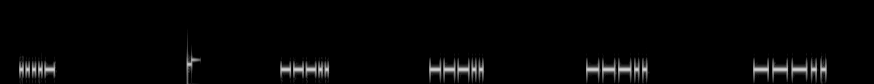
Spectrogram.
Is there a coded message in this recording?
Yes: Morse code from 0.2 to 8.3 s, heard as a keyed tone, about 34 wpm, spaced as for 8 wpm, 700 Hz. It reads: 4 8888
